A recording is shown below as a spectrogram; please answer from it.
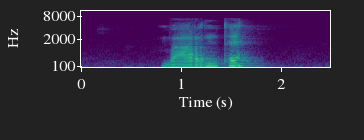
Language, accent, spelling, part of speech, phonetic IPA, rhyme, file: German, Austria, warnte, verb, [ˈvaʁntə], -aʁntə, De-at-warnte.ogg
- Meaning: inflection of warnen: 1. first/third-person singular preterite 2. first/third-person singular subjunctive II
